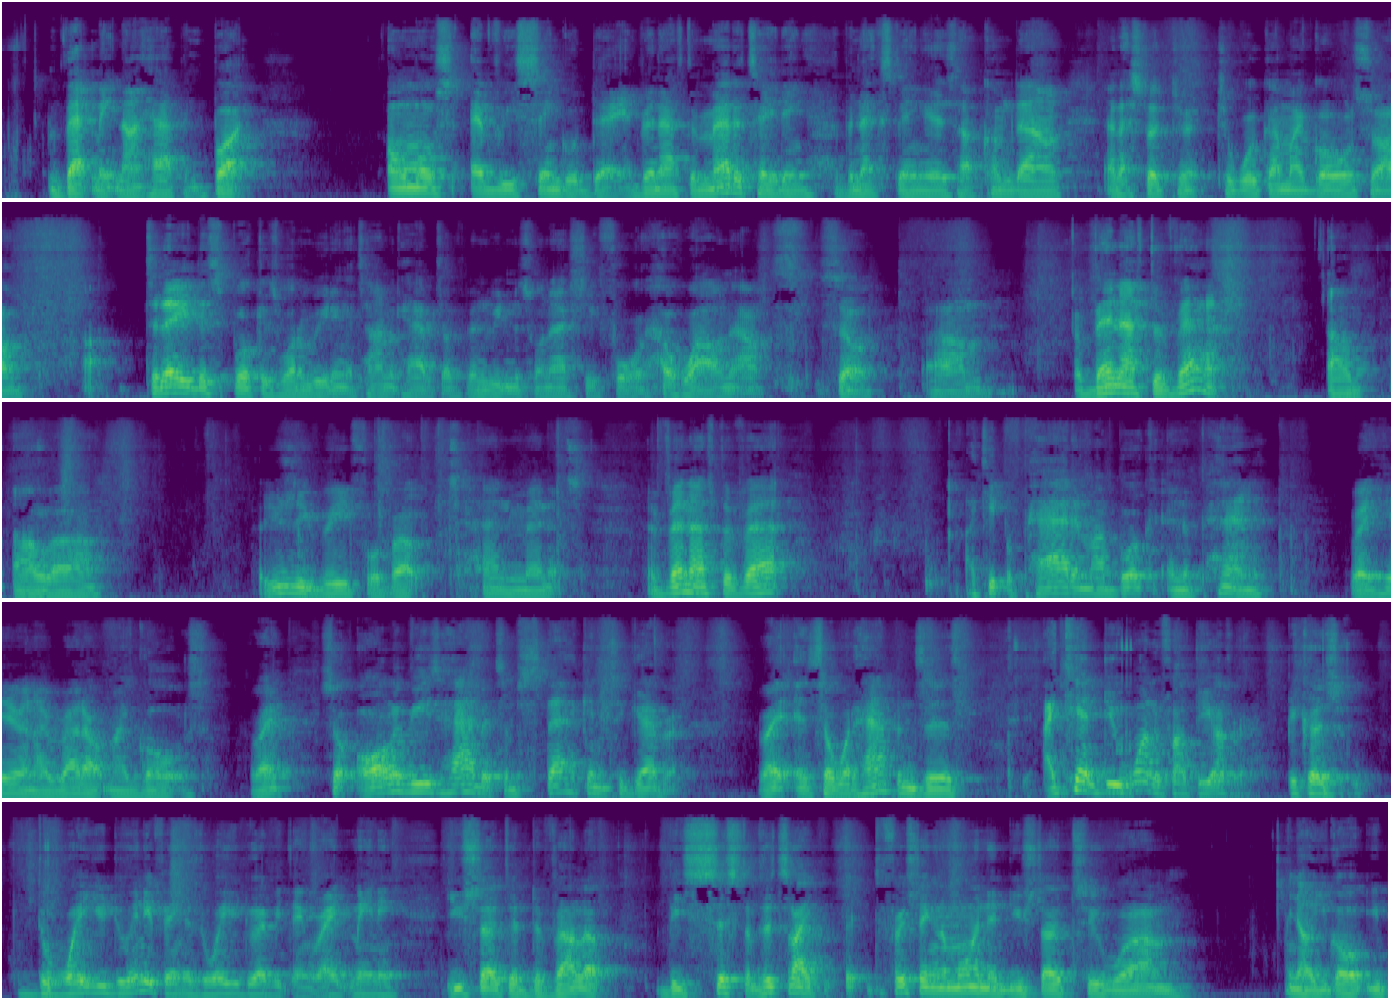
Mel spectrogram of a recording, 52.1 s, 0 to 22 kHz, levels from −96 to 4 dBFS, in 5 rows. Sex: male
